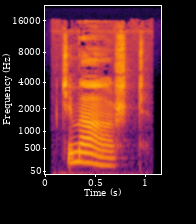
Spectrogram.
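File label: "Di Màirt", Scottish Gaelic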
